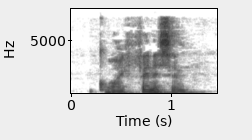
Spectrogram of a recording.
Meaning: Glyceryl guaiacolate, an expectorant drug used to assist the expectoration of phlegm from the airways in acute respiratory tract infections
- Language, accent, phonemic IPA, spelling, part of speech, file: English, Southern England, /ɡwaɪˈfɛnɪsɪn/, guaifenesin, noun, LL-Q1860 (eng)-guaifenesin.wav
